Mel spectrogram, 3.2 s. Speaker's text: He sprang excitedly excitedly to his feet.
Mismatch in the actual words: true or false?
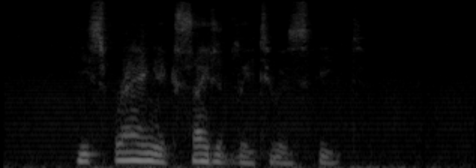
true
